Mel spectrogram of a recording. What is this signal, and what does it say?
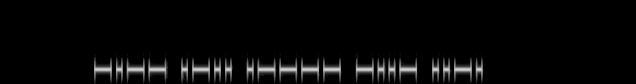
Morse code, heard as a keyed tone, about 22 wpm, 700 Hz. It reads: YL1XF
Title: DXCC-100 Call Signs - 5 Characters - Repeated 3x - 22wpm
